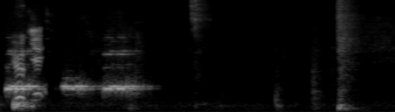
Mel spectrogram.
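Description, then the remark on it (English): A landline telephone rings in three loud, steady electronic tone bursts of a mid-pitched warble, followed by quiet scattered clicks and a brief noisy rustle. “Was that a landline phone?”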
